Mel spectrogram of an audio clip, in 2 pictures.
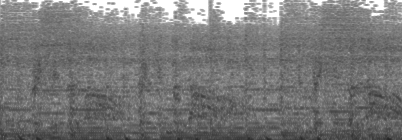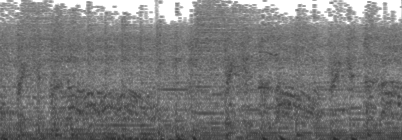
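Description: A loud heavy metal song plays continuously, with dense distorted guitars and pounding drums filling the whole stretch. It is close and steady, and no one talks over it.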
